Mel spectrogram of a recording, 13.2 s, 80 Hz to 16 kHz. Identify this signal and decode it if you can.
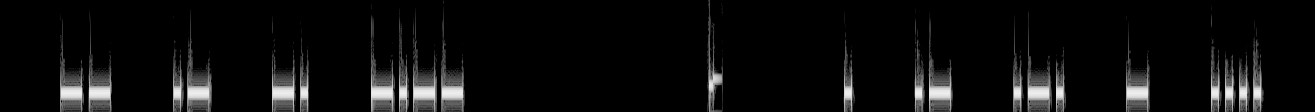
Morse code, heard as a keyed tone, about 17 wpm, spaced as for 10 wpm, 700 Hz. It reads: MANY EARTH
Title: 3x Character Spacing - Top 200 Words - 17wpm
